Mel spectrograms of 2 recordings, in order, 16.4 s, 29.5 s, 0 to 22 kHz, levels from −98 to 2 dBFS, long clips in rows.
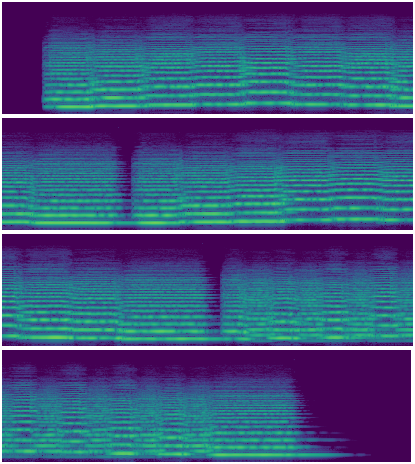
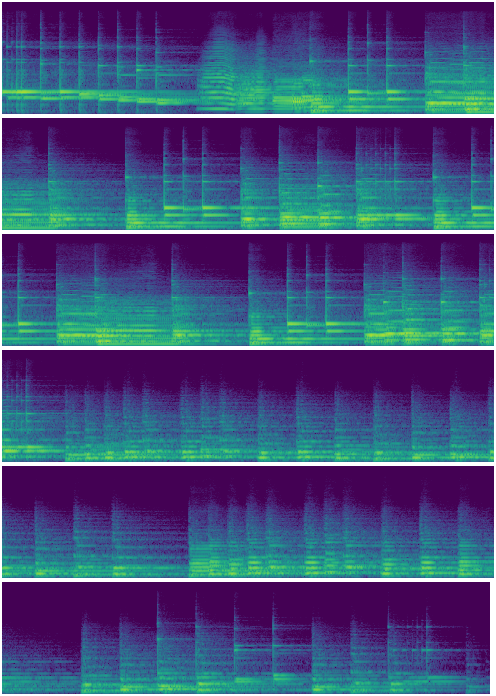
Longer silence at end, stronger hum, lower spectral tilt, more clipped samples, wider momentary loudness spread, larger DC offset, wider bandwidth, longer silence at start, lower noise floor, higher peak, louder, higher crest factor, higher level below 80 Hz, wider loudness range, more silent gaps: first, 0.8 s vs 0.2 s; neither; second, -3 dB/octave vs -9.5 dB/octave; neither; second, 6 LU vs 14 LU; neither; first, 10.5 kHz vs 6.2 kHz; first, 0.4 s vs 0 s; first, -51 dBFS vs -46 dBFS; second, -12 dBFS vs -2 dBFS; second, -26 LUFS vs -21 LUFS; about the same, 14 dB vs 18 dB; second, under -90 dBFS vs -54 dBFS; second, 3 LU vs 8 LU; neither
